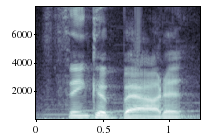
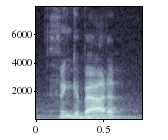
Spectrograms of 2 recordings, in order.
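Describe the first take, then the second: First: The phrase is spoken slowly and carefully. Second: The phrase is spoken quickly and smoothly. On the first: "从慢到快" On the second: "从慢到快"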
